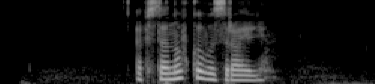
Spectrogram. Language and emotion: Russian, neutral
